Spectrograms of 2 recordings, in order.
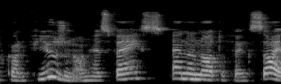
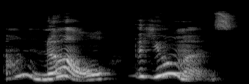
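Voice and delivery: louder, higher panicked cry; scream; 6 semitones higher, 4 dB louder, slower than usual. A narrator's reading. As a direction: shout it in sudden alarm. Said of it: "he screamed".

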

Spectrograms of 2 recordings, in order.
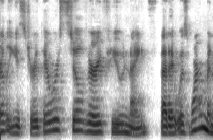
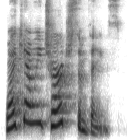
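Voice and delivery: higher, slow coaxing plea; wheedling; 10 semitones higher than usual. A narrator's reading. Ellie wheedling her parents for new clothes. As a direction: coax your parents sweetly. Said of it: "wheedling voice".

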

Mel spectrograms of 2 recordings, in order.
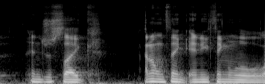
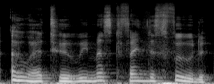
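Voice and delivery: mocking droid episode voice; 5 semitones higher than usual. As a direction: put on a silly high cartoon voice. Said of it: "They're like".

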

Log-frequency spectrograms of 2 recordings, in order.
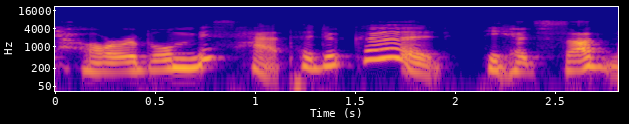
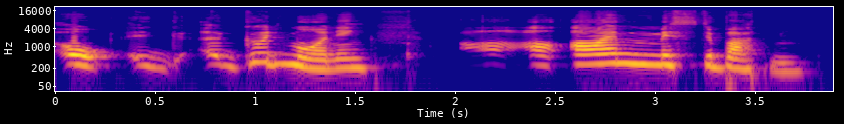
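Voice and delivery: halting stammer, pitched up; ashamed, nervous; 5 semitones higher, 6 dB louder than usual. A narrator's reading. Mister Button introducing himself to the nurse, nervous stammer. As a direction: stumble over the greeting, flustered and louder. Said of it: "Swallowing his shame".

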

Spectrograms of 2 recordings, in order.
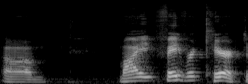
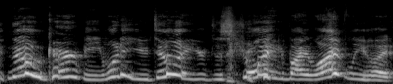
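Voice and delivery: mock panicked captains; 9 semitones higher than usual. Captains pleading with rampaging Kirby, high mock wail. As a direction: wail like a ruined shopkeeper. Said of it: "captains would be like".

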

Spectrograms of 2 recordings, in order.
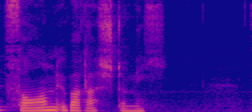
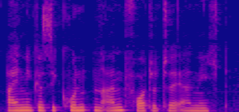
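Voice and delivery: ordinary delivery

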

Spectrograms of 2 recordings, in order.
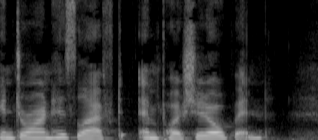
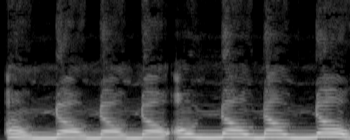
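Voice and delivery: loud, despairing moans of no; groaning; 3 semitones higher, 6 dB louder, slower than usual.

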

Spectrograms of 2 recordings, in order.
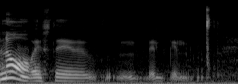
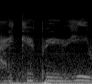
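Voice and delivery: whisper; 3 semitones lower, 4 dB quieter, slower than usual. Real, not acted. Trying to remember her order.

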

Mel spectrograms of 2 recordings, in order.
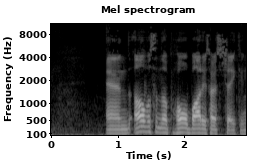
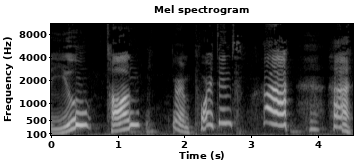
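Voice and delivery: high, incredulous jeering; pitched-up derisive taunting; mocking ridicule; 13 semitones higher, 7 dB louder, much slower than usual. A narrator's reading. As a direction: scoff with big fake laughs. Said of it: "making fun of the tongue".

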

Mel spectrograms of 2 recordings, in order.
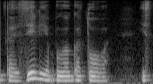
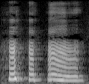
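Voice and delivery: witch cackle; slower than usual. A narrator's reading. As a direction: cackle in triumph. Witch laughs.

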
